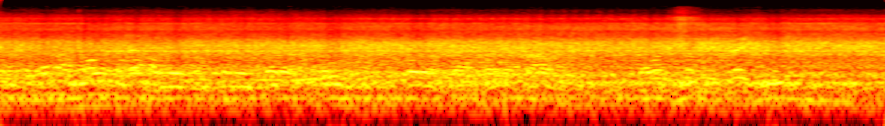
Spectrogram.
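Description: A car engine revs in the distance.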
